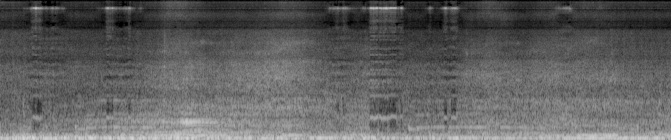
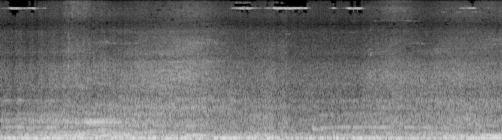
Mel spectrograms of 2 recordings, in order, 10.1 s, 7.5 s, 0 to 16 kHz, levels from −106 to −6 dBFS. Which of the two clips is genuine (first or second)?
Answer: second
